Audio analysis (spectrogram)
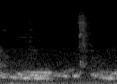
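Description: Silver Giribaz pigeons coo in a low, steady rolling murmur with one brief higher flutter partway through, close and continuous over about a second.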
